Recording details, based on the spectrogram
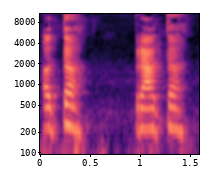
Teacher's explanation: जब हम लोग अतः शब्द बोलते हैं और प्रातः बोलते हैं तो उसमें विसर्ग लगता है। जब हम लोग उच्चारण करेंगे अतः, तो उसमें ह की ध्वनि लास्ट में सुनाई देती है ना। इसको, इस चिन्ह को हम लोग विसर्ग बोलते हैं।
